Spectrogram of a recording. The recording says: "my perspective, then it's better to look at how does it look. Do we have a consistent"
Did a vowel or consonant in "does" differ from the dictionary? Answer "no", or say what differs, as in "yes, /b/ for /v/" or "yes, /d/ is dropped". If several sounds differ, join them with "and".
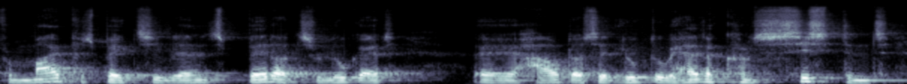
yes, /s/ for /z/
